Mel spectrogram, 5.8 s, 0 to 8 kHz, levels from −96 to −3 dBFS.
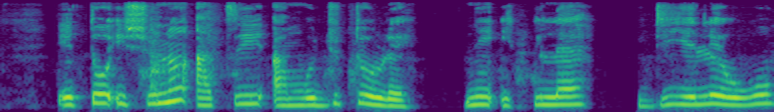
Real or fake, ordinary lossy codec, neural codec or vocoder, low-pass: real; none; none; 7.2 kHz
